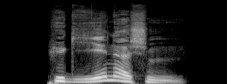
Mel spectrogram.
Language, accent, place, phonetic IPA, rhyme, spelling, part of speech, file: German, Germany, Berlin, [hyˈɡi̯eːnɪʃm̩], -eːnɪʃm̩, hygienischem, adjective, De-hygienischem.ogg
- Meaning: strong dative masculine/neuter singular of hygienisch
